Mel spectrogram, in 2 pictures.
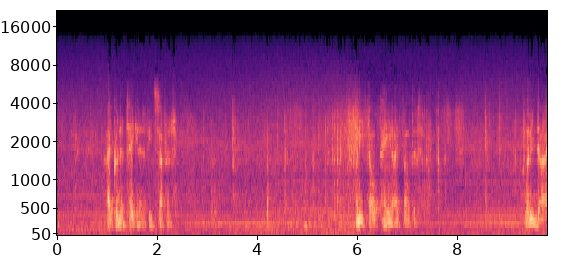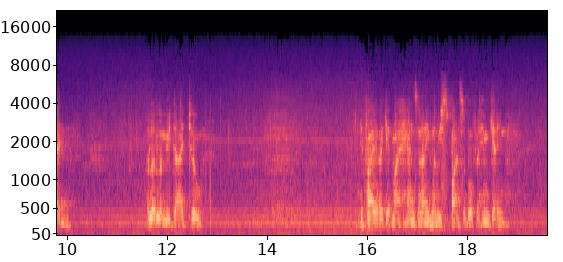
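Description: Two men talk calmly nearby, taking turns.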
